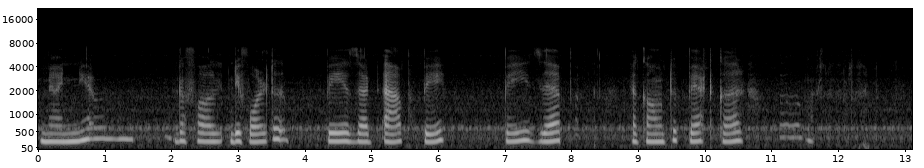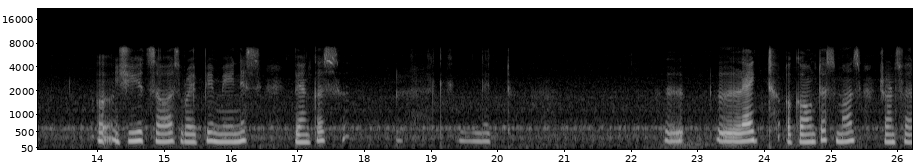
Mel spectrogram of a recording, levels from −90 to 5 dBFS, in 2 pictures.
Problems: background sounds at intervals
